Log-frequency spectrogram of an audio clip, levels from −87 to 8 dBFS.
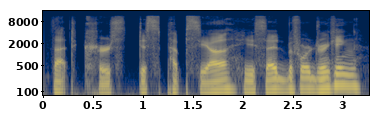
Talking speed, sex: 130 wpm, male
